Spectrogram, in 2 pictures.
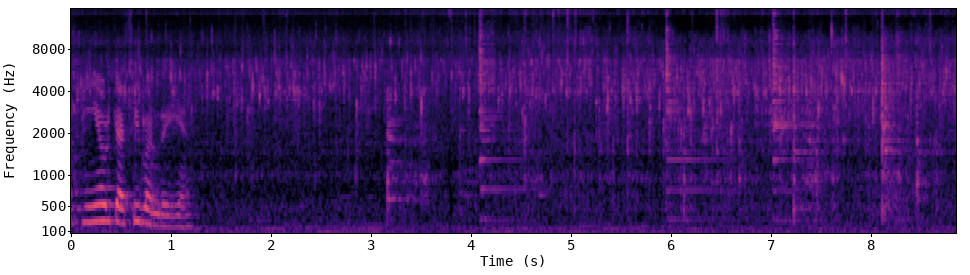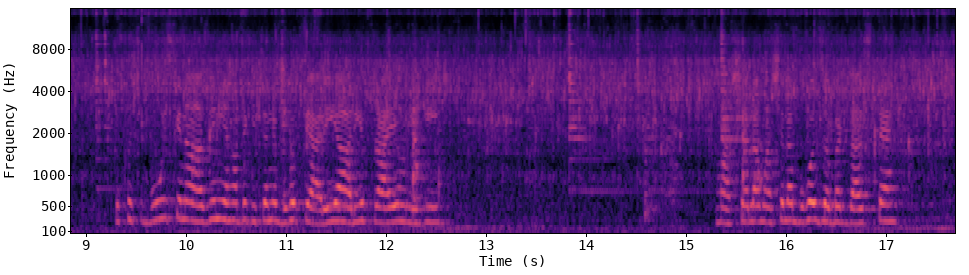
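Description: Oil sizzles and bubbles steadily in a pan.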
